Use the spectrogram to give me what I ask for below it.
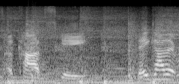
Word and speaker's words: Akatsuki: they pronounced it wrong it's supposed to be pronounced akatsuki when in fact it actually is pronounced akadsky they got it right and the fans are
